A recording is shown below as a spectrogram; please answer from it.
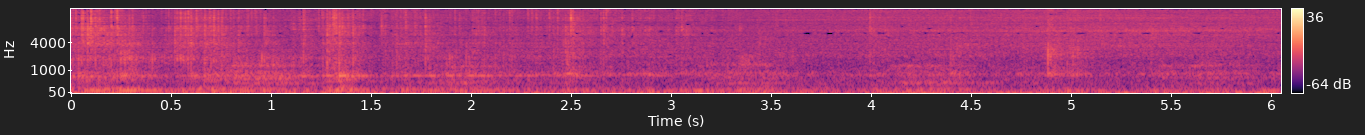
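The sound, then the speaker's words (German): Artificial sweetener fizzing as it dissolves in tea poured into a thermos mug, a faint, continuous hiss with light crackling that stays fairly even. “Das zischt. Das ist der Süßstoff, der sich auflöst.”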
